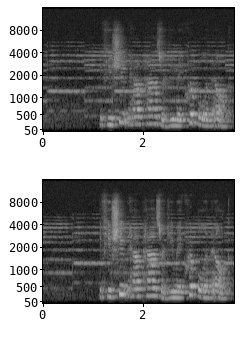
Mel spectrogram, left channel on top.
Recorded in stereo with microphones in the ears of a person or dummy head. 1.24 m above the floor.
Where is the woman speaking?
45° right (ahead or behind), 0.6 m.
